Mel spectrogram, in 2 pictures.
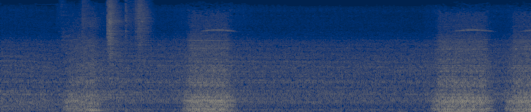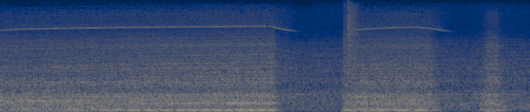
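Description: A truck engine revs up and down as it changes gear.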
